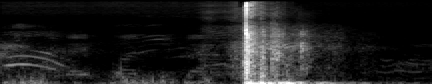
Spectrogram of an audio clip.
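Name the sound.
cannon being fired at a pirate display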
